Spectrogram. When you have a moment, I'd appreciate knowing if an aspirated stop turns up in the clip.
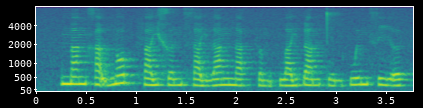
no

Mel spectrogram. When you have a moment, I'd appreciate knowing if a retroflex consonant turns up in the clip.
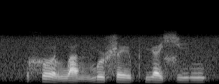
yes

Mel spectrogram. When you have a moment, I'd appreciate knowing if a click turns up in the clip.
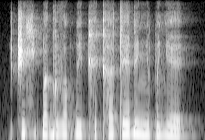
no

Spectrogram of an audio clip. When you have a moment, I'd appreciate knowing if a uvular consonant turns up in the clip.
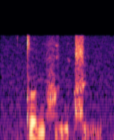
no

